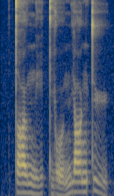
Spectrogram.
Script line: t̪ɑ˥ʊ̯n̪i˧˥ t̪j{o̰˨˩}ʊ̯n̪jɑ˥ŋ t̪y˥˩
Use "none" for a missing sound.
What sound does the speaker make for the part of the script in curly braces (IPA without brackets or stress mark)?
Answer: o̰˨˩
